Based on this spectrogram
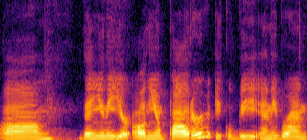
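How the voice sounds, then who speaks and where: On a very clean recording with a silent background, a woman speaks in a Puerto Rican accent. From Puerto Rico. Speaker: home cook. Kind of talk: cooking tutorial. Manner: casual, hesitant with fillers.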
